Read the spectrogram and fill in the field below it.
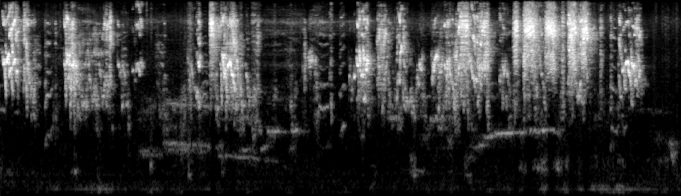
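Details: Budgerigars chirping: dense bursts of scratchy, high chatter in clusters, with brief pauses and a few thin whistled notes between, the loudest bursts toward the end.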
